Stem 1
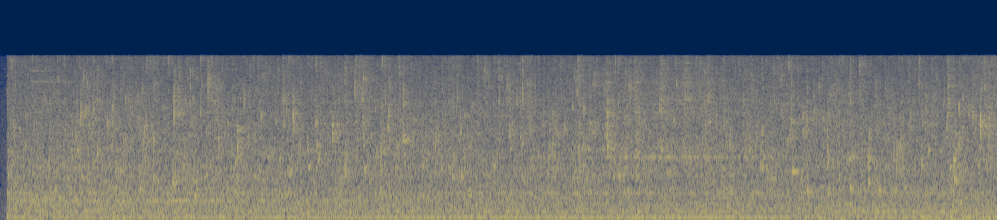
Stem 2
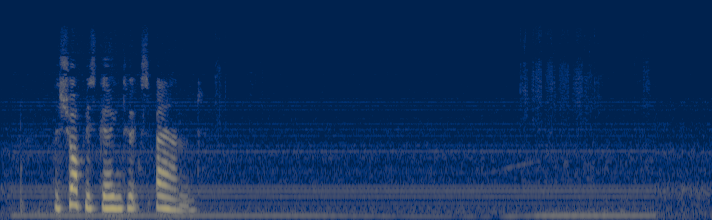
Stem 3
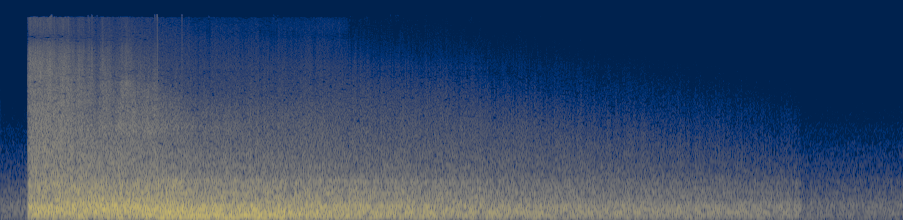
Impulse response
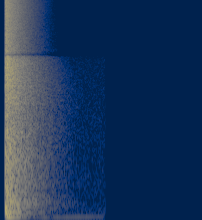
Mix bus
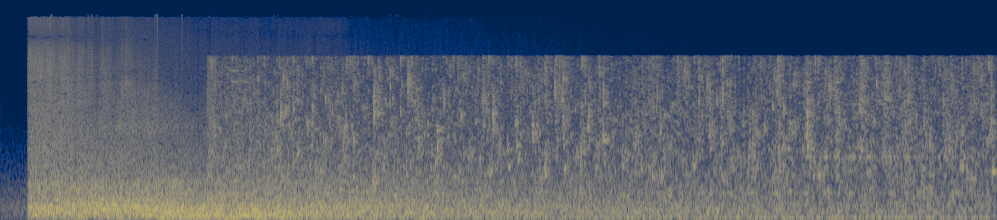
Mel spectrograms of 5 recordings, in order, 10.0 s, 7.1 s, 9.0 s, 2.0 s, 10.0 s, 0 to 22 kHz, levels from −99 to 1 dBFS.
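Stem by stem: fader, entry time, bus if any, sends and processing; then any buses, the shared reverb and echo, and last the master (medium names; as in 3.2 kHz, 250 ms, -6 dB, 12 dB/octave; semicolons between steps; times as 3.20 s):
-7.5 dB, 2.00 s, no send, reverb removal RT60 1.3 s
mute
-1.5 dB, 0.00 s, no send, none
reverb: none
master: treble shelf 5.7 kHz +8 dB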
